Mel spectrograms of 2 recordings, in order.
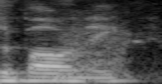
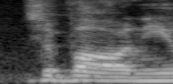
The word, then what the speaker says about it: Zabarnyi: I believe it's pronounced Zabarnyi.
